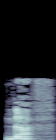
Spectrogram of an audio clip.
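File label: "nuff", British English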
